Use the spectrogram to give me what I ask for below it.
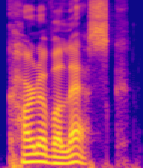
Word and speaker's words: carnivalesque: colors next we have carnivalesque so it's the word carnival with the suffix ask added which is spelled e-s-q-u-e carnivalesque adjective from 1791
